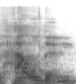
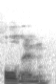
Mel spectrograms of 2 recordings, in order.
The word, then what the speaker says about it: Holden: Yeah, you said Halden, but it's Holden. Holden, H-A-L is pronounced Holden.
